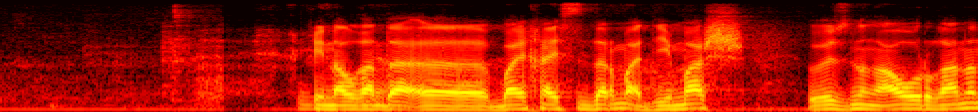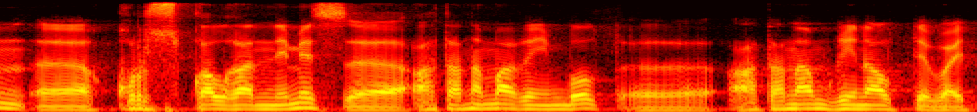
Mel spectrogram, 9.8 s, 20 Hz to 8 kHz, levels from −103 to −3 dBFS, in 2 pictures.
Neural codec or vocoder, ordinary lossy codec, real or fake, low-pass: none; none; real; 7.2 kHz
